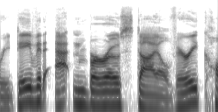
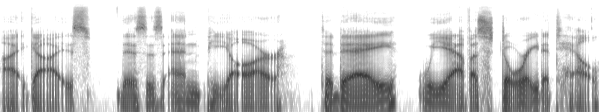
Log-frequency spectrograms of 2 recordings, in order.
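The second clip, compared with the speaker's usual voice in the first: slow, soft, breathy, creaky vocal fry drawl; 10 semitones lower, 7 dB quieter than usual. Showing two ways to open an NPR story: vocal fry. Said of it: "start vocal frying into the microphone".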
